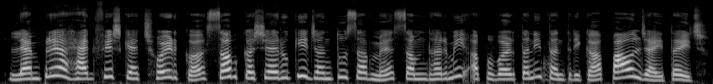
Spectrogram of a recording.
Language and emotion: Maithili, neutral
